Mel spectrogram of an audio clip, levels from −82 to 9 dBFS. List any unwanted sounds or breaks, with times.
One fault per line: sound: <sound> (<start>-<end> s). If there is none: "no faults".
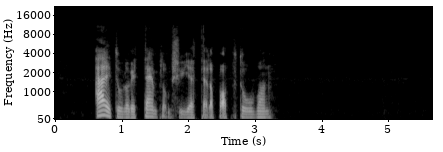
no faults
